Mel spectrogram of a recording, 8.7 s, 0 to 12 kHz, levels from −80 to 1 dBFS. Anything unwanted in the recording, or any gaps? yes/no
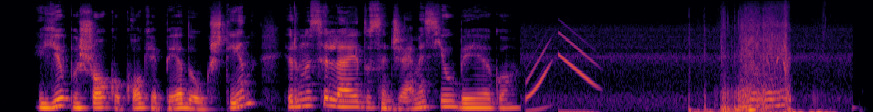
yes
